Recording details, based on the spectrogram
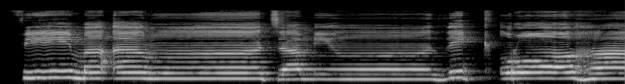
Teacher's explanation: فی یا مدہ، میم کی زبر لمبی نہیں کرنی · را کے اوپر کھڑا زبر ہے، یہ بھی لمبا ہوگا، اور ہا کے اوپر الف مدہ کا رول ہے. را اور ہا کی مقدار سیم ہوگی.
